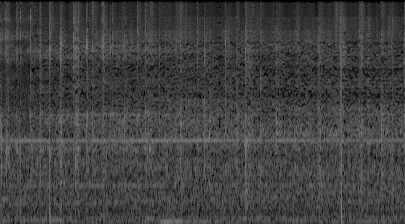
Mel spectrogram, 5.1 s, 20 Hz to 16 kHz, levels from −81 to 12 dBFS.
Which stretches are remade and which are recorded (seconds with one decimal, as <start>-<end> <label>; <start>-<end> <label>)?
0.0-4.2 remade; 4.2-5.1 recorded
